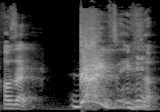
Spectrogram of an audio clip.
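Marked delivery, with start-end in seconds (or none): 1.0-1.5 loud, high shouted name; yelling for attention. Retold or imitated. Bartender yelling at the oblivious security guard, sharp shout. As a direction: bellow it to break his tunnel vision.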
